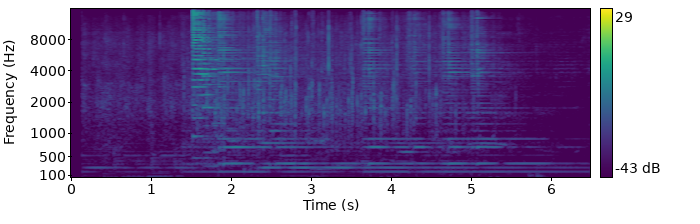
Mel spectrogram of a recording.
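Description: Instrumental music of held, slowly changing notes over a steady low note, growing fuller about a second and a half in.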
